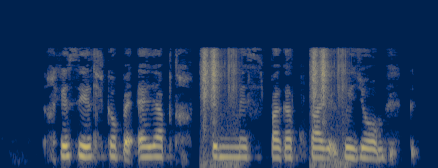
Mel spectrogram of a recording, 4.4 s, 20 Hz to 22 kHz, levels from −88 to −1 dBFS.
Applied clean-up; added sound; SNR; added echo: none; Rattle (instrument); 0 dB; none.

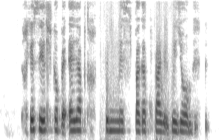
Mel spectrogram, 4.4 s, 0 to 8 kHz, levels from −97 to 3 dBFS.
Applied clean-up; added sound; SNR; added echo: neural separator model SepFormer DNS4.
